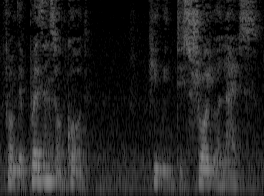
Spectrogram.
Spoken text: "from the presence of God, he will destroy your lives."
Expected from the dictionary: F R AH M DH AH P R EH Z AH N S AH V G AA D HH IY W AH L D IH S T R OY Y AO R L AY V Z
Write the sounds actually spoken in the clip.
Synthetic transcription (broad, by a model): F R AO M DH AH P R EH Z AH N S AH V G AA D HH IY W AH L D IH S T R OY Y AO L AY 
